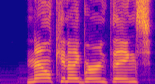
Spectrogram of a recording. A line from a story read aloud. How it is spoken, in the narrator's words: Angela asked eagerly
